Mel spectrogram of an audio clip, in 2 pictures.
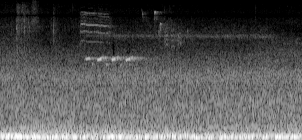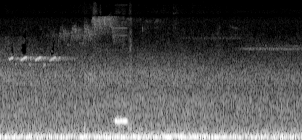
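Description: A bird calling in two quick runs of three or four high chirps, a couple of seconds in and again about six seconds in, over a steady low rumble. A single short low note sounds a little after eight seconds.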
